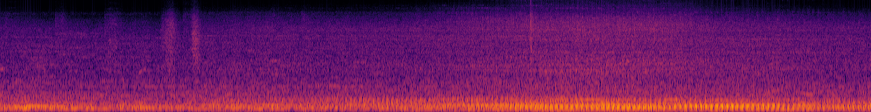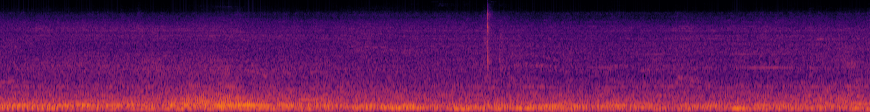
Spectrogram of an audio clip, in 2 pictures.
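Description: Motorcycle engine running at idle, its low rumble swelling louder for a few seconds around the middle before settling back.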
